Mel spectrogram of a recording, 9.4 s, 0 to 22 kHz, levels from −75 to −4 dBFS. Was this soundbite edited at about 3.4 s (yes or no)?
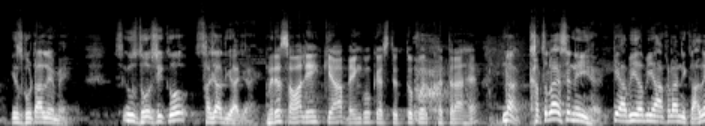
yes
